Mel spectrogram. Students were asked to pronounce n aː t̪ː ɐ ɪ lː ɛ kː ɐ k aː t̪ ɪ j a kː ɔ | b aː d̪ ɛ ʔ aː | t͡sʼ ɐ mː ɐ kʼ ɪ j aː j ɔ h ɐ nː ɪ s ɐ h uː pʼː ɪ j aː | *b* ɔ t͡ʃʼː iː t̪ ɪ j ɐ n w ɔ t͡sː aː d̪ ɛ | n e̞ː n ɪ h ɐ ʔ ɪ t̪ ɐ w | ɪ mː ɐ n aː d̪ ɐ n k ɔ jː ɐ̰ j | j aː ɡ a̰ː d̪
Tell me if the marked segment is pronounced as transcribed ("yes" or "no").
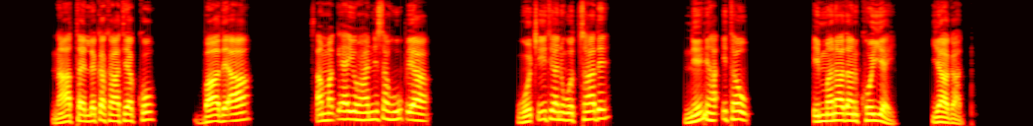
no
